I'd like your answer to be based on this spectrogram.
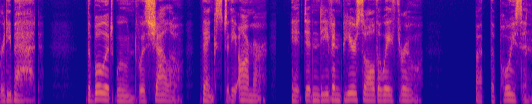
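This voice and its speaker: Using a put-on character voice with a very deep, low pitch, a woman speaks at a moderate pace with long, frequent pauses. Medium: read story. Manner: soft-spoken, brooding.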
